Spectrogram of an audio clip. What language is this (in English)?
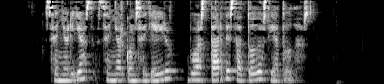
Galician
